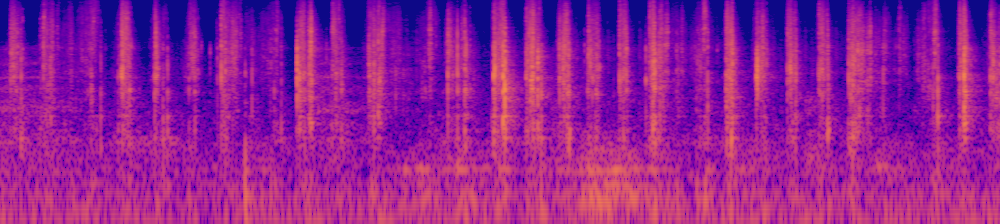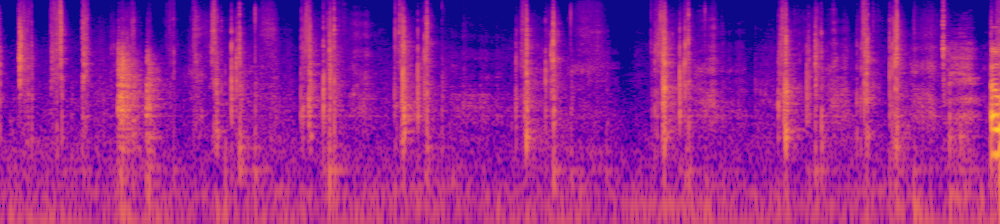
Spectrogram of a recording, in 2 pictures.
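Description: Tarot cards being shuffled by hand in a quiet room, a long run of crisp riffling and flicking bursts in an uneven rhythm, close and fairly soft, with no talking over it.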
